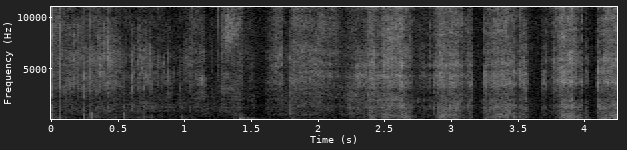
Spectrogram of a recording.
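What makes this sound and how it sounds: Long nails scratch and tap the textured surface of a black woven nylon case held upright. The result is quiet, irregular scratching and soft tapping with a dry, crunchy, zipper-like rasp. Brief louder taps and swells stand out from the steady scraping.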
